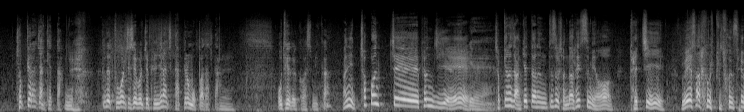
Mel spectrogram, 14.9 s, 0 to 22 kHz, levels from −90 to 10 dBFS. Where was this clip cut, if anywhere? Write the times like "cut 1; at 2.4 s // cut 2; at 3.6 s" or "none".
none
